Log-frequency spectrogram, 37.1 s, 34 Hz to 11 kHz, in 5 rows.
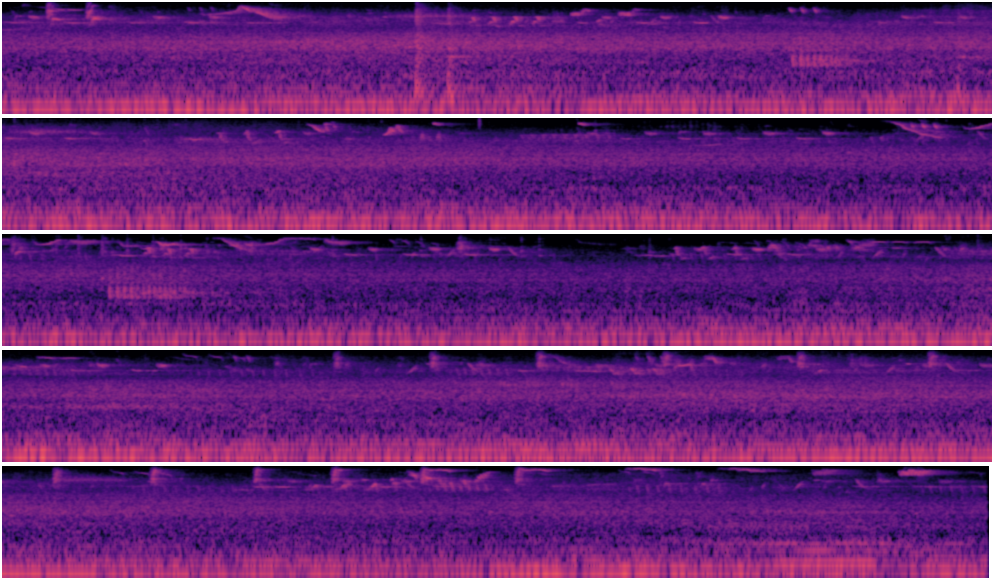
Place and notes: all the mornings of the ... - apr 15 2013 mon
